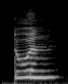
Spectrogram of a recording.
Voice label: "dun1", pinyin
